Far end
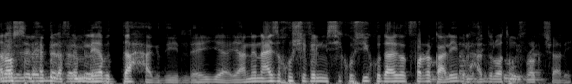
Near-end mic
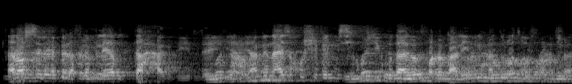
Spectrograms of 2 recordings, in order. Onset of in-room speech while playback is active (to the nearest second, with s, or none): 2 s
